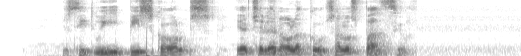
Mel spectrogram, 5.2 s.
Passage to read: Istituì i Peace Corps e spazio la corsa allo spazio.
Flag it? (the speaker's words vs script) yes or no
yes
